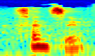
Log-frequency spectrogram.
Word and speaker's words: St. Cyr: which is called sensei sensei is spelled s-t-c-y-r some person says sensei or whatever but it's called sensei and it's like the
